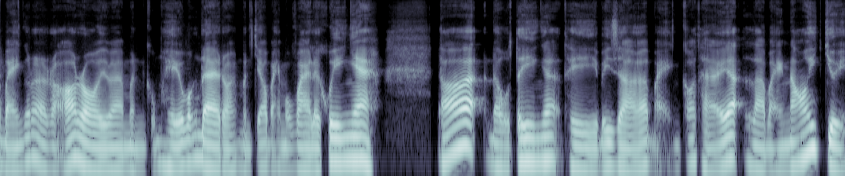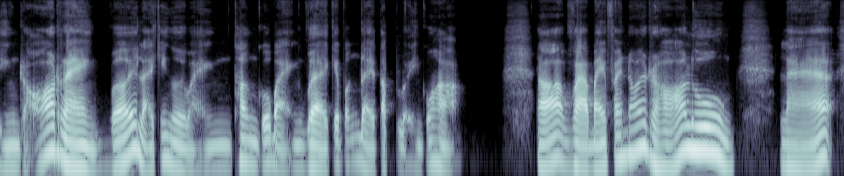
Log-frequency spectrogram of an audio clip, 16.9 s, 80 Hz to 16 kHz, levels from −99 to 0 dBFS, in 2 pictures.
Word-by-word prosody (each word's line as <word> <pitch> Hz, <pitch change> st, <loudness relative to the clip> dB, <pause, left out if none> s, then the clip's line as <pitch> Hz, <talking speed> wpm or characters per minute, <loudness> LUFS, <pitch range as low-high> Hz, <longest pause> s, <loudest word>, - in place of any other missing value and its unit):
bạn 95 Hz, -2 st, -3 dB
rất 130 Hz, -, -4 dB
là 115 Hz, -, -1 dB
rõ 100 Hz, +6 st, 0 dB
rồi 100 Hz, -7 st, +2 dB
và 95 Hz, 0 st, -2 dB
mình 95 Hz, 0 st, -7 dB
cũng 110 Hz, -, -14 dB
hiểu 105 Hz, +1 st, -1 dB
vấn 120 Hz, +3 st, -2 dB
đề 105 Hz, -5 st, +4 dB
rồi 95 Hz, -1 st, -3 dB
mình 100 Hz, -2 st, -10 dB
cho 105 Hz, 0 st, -5 dB
bạn 105 Hz, -1 st, -9 dB
một 95 Hz, -, -7 dB
vài 95 Hz, -1 st, 0 dB
lời 95 Hz, -, 0 dB
khuyên 125 Hz, +5 st, +1 dB
nha. 130 Hz, -1 st, +4 dB, 0.7 s
Đó, 180 Hz, +9 st, +5 dB
đầu 105 Hz, -3 st, -4 dB
tiên 125 Hz, +1 st, +1 dB
á 135 Hz, -, +1 dB, 0.2 s
thì 95 Hz, -2 st, -3 dB
bây 105 Hz, +2 st, -2 dB
giờ 100 Hz, 0 st, 0 dB
bạn -, -, -12 dB
có 120 Hz, +1 st, -8 dB
thể 100 Hz, -2 st, -2 dB
á, 140 Hz, -, +5 dB
là 100 Hz, -5 st, -3 dB
bạn 95 Hz, +1 st, -6 dB
nói 140 Hz, -, +1 dB
chuyện 100 Hz, -1 st, -1 dB
rõ 145 Hz, -, +2 dB
ràng 105 Hz, -6 st, +4 dB
với 120 Hz, -, +3 dB
lại -, -, -2 dB
cái 135 Hz, -1 st, -7 dB
người 105 Hz, -5 st, -1 dB
bạn 100 Hz, +2 st, -8 dB
thân 120 Hz, -3 st, -1 dB
của 115 Hz, +2 st, -2 dB
bạn 100 Hz, 0 st, -4 dB
về 105 Hz, -3 st, +3 dB
cái 115 Hz, +6 st, -5 dB
vấn 125 Hz, +2 st, -10 dB
đề 100 Hz, -8 st, -3 dB
tập -, -, -5 dB
luyện 100 Hz, -, -11 dB
của 115 Hz, -, -7 dB
họ. 115 Hz, -, -3 dB, 0.7 s
Đó, 105 Hz, +6 st, +5 dB
và 110 Hz, -4 st, +3 dB
bạn 100 Hz, +2 st, +1 dB
phải 135 Hz, +5 st, -3 dB
nói 175 Hz, +6 st, +1 dB
rõ 110 Hz, -, +1 dB
luôn 175 Hz, -, +5 dB, 0.5 s
là 100 Hz, -1 st, -2 dB
á, 150 Hz, +2 st, +3 dB
105 Hz, 220 wpm, -20 LUFS, 100-125 Hz, 0.7 s, Đó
